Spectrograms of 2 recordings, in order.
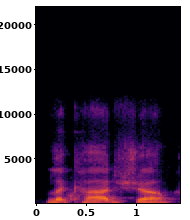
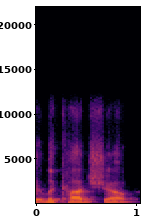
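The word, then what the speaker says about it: לקדשו: Oh, actually, there's a typo there. There should be a shva under the dalet there. There's no vowel for the dalet, which is incorrect. But it's still pronounced the same way.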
